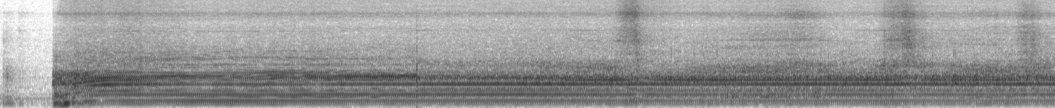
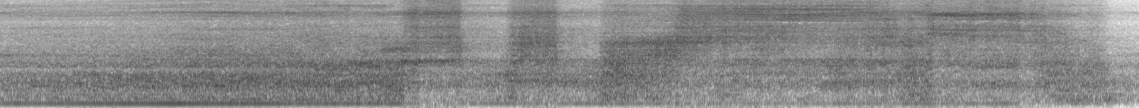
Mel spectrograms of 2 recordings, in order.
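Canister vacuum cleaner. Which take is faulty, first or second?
first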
